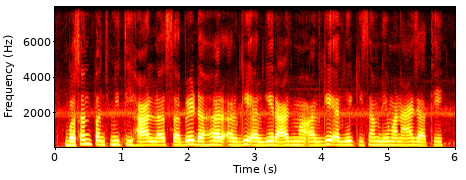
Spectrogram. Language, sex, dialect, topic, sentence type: Chhattisgarhi, female, Western/Budati/Khatahi, agriculture, statement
